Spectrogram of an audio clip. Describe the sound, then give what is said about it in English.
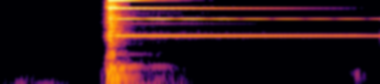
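A single bright bell strike, rung as a spoiler warning before discussing the tag scene of the film Venom, rings out on its own, its metallic tone lingering and slowly fading over more than a second of silence. “So the tag goes here, throw a spoiler bell out real quick.”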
